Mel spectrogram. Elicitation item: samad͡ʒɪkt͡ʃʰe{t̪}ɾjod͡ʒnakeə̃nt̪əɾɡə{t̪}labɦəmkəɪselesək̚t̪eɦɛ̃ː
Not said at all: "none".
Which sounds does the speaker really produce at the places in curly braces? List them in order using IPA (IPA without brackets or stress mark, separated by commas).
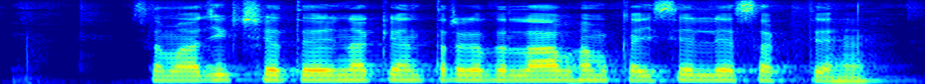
t̪, t̪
